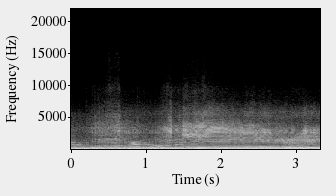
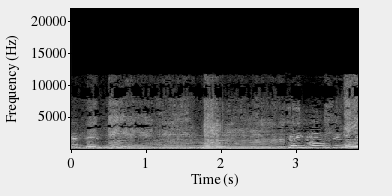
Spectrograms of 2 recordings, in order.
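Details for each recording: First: Honda 125 two-stroke motocross bike racing: crisp, high-pitched buzz rising and holding as the throttle stays open, clean and strong; normal two-stroke at high revs. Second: Honda 125 two-stroke motocross bike racing, heard on the GoPro, coughing and spluttering after a few laps under race load, breaking up and stuttering unevenly between pulls; misfire, from an electrical fault that worsened through the moto.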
